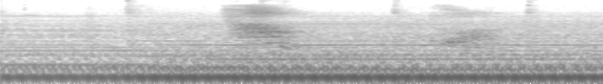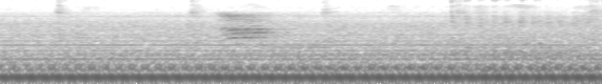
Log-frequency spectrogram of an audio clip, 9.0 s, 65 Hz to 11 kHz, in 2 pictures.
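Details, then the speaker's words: Bathroom ceiling fan: steady low motor hum with short faint chirping bursts, batches separated by 10–30 second quiet spells at random; owner believes data signals on mains power lines, also seen on spectrum analyser. "it does a burst of data and then it goes into a listing mode for probably about I don't know you know 10 10 20 30 seconds depends it's it's really random then starts doing it"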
